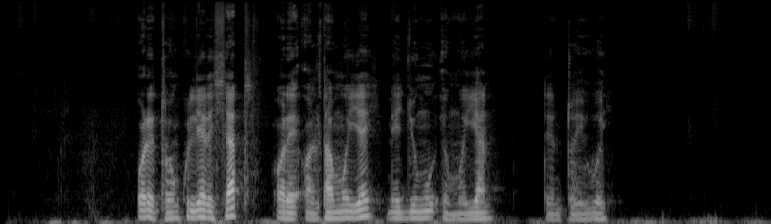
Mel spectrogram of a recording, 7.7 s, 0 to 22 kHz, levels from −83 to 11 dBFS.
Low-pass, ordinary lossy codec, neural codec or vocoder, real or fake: none; none; vocoder, 44.1 kHz, 128 mel bands, Pupu-Vocoder; fake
